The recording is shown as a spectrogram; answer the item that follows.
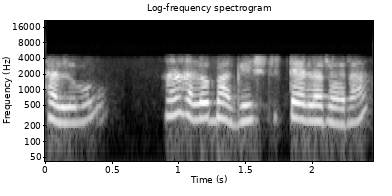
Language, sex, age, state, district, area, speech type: Kannada, female, 18-30, Karnataka, Gulbarga, urban, conversation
